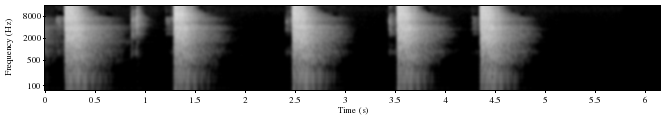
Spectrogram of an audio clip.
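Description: Toy cap-gun revolver firing caps: five sharp bangs about a second apart, each with a short fading tail, with a light click between the first two.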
